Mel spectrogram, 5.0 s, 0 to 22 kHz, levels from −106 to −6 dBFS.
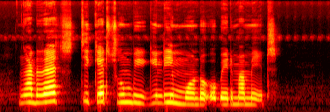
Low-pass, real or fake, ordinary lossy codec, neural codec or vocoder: none; real; none; none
